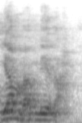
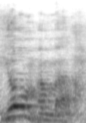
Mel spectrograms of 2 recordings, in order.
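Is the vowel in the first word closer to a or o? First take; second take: a; o. First: The first vowel is pronounced like a. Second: The first vowel is pronounced like o. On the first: The speaker calls it wrong. "ולא ים המלח" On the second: The speaker calls it right. "אנחנו אומרים יום המלח"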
